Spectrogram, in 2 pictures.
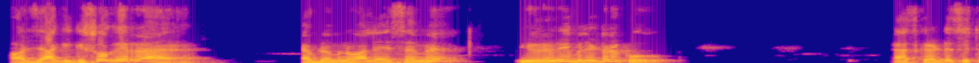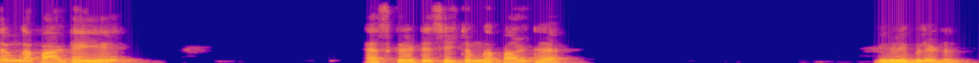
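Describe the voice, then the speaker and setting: A science teacher, a man, explains a diagram and says each key term twice. He keeps asking the listener what each part is called, in a high voice. The recording sounds muffled and lo-fi. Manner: repeats key terms and quizzes the viewer with "what is it called?". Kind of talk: explaining a diagram in a class lesson.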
